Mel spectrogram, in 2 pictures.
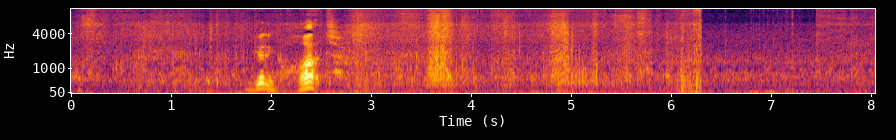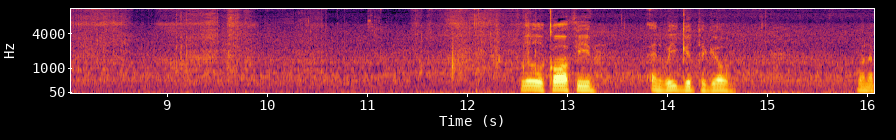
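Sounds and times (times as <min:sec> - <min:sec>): scuffing or rustling noises: 0:00.0 - 0:06.4
faint outdoor hiss: 0:00.0 - 0:16.0.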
